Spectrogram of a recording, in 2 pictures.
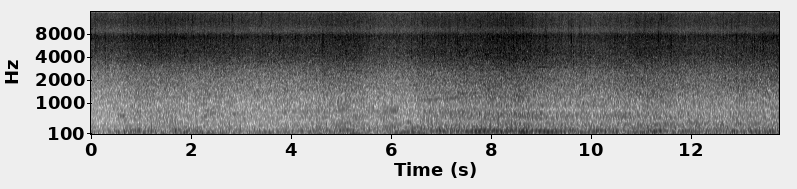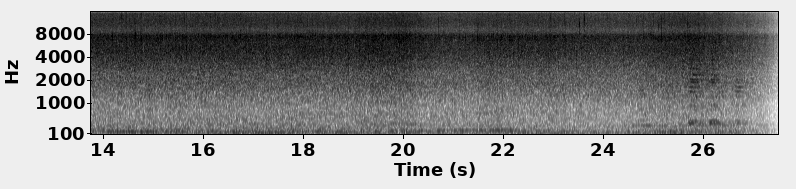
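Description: Heavy rain pouring steadily onto a paved street and pavement, with cars passing through the wet road underneath it.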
